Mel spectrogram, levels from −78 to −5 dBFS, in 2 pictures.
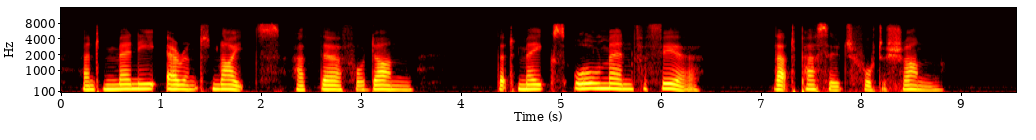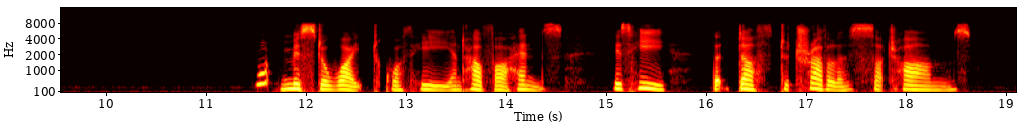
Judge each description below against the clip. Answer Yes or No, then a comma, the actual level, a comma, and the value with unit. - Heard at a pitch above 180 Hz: Yes, high, 190 Hz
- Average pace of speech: No, slow, 115 wpm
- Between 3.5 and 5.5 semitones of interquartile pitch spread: No, average, 2.9 semitones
